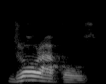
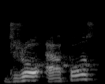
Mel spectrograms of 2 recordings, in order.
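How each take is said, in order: First: "draw apples" linked as "draw-rapples"; "draw apples" run together with an r, lower; intrusive r. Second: Said in the usual way. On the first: Shown as a demonstration. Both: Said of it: "but in fast speech".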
